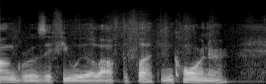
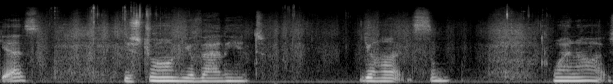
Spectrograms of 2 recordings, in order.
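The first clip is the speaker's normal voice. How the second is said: higher, lightly voiced admirer; coy flattery; 6 semitones higher, 4 dB quieter than usual. Woman wooing Tylen as father of her children, coyly. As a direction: list the compliments softly, a pause between.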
